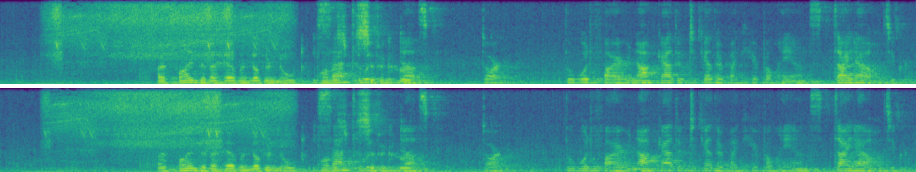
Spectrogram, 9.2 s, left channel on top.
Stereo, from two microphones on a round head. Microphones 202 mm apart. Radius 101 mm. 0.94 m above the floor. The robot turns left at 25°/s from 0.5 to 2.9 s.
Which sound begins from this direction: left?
A woman speaking, at 3.1 s.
